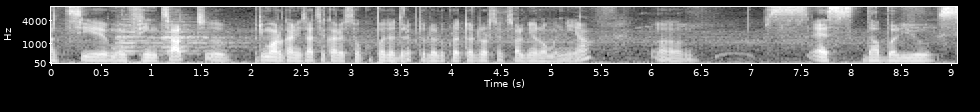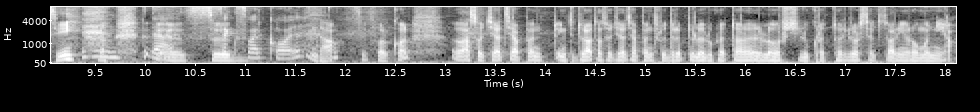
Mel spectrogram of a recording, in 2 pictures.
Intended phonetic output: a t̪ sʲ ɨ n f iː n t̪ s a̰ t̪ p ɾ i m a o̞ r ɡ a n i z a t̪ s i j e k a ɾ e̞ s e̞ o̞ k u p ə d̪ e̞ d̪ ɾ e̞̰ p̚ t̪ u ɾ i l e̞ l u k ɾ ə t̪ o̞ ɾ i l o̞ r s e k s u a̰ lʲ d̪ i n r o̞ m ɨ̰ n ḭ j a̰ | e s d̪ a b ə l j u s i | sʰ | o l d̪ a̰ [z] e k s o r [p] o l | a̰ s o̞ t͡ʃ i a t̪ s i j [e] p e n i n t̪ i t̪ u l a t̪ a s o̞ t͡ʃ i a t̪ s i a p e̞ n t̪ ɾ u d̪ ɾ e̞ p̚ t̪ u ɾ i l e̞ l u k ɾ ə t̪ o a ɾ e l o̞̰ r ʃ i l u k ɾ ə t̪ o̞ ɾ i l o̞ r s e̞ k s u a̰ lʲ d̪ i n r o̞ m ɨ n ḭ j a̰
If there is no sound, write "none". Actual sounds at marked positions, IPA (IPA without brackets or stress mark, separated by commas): s, k, a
